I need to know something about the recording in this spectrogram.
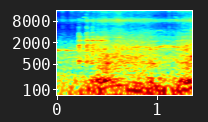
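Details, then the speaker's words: Honda Vario 125 that arrived dead with a silent fuel pump, now with the pump humming again: after starting, the engine runs steadily with an even low putter and no misses or knocks. "Ini udah hidup nih Masbro"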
